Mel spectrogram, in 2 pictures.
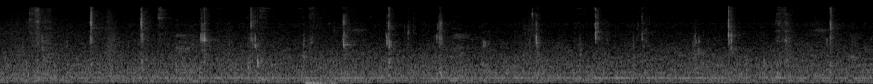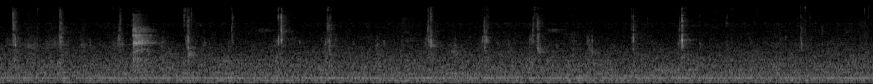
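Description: A person chewing a mouthful of fried rice and chicken curry eaten by hand, with many small, irregular wet mouth clicks and smacks, the loudest about ten seconds in. A steady low hum runs underneath.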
